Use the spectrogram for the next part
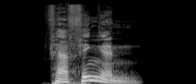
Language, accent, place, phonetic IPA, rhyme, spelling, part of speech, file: German, Germany, Berlin, [fɛɐ̯ˈfɪŋən], -ɪŋən, verfingen, verb, De-verfingen.ogg
- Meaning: inflection of verfangen: 1. first/third-person plural preterite 2. first/third-person plural subjunctive II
